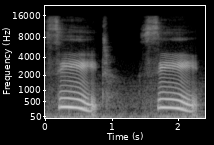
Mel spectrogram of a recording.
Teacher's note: while my tongue is still on the back of my teeth i have almost a smile a longer sound and i'm smiling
